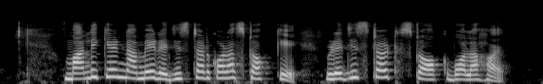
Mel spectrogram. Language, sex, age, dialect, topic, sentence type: Bengali, female, 31-35, Standard Colloquial, banking, statement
